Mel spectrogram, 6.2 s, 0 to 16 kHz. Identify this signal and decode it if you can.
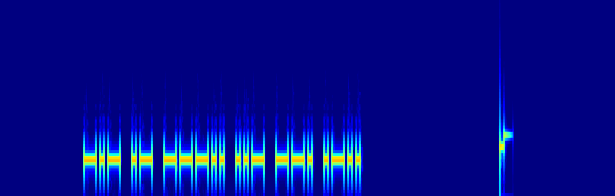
Morse code, heard as a keyed tone, about 31 wpm, 700 Hz. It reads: KA8UGL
